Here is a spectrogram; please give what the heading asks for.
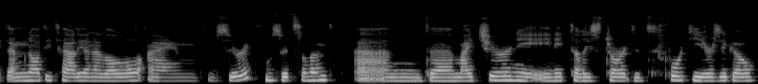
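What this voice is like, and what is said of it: Foreign accent, not quite Italian. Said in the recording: “your accent. It's not exactly Italian.”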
